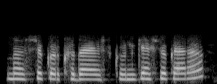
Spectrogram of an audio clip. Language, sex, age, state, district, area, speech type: Kashmiri, female, 18-30, Jammu and Kashmir, Kupwara, rural, conversation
